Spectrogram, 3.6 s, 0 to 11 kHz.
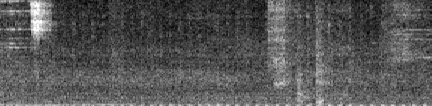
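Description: A Honda 125 motorcycle engine, a model 20 with a struggling, worn engine, idles close by with a steady rapid thumping beat and a faint clatter.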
